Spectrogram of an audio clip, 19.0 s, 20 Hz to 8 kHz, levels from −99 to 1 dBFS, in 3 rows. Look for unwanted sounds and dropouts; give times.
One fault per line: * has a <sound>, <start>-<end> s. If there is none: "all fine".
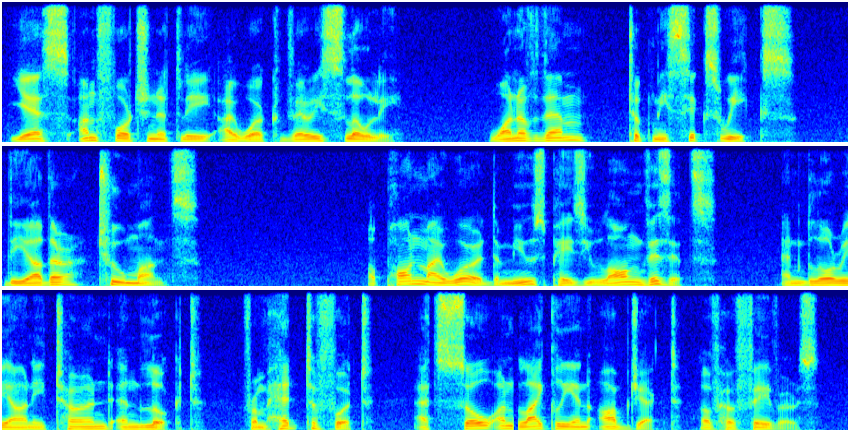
* has a dropout, 16.5-16.6 s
